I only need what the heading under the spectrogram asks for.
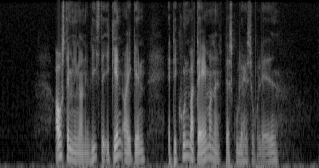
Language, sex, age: Danish, male, 40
